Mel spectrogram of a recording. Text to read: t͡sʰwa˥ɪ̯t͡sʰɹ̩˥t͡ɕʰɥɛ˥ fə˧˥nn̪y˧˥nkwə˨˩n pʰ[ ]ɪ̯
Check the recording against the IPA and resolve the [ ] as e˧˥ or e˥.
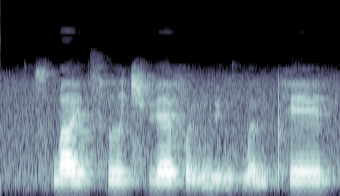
e˥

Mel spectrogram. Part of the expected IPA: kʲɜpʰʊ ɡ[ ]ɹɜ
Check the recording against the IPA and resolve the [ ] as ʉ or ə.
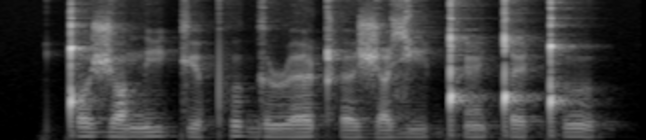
ə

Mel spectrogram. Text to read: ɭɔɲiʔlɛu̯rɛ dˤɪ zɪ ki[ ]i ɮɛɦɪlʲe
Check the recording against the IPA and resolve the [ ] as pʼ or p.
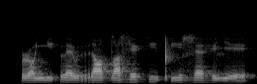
pʼ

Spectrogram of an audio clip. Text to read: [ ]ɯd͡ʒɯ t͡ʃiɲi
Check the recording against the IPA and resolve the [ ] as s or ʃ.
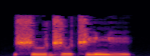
ʃ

